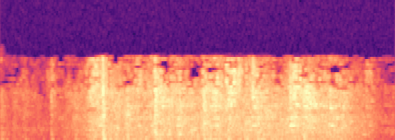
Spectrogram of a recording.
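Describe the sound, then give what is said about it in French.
In Shanghai, after a month of Covid lockdown, residents at their apartment windows bang many cooking pots at once to demand food from the government, making a dense, continuous metallic clatter of rapid overlapping strikes that stays fairly loud throughout before easing slightly at the end. No one speaks. “À la fenêtre de leur appartement, les habitants frappent sur des casseroles pour demander de la nourriture au gouvernement.”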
